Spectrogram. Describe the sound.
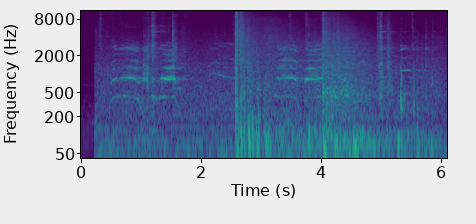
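Heavy military cannon blasts boom out at a measured pace in a ceremonial salute marking the birth of a baby to the Duchess of Cambridge, Prince William's wife, each sharp report followed by a long rolling echo, with a steady background murmur and faint voices between shots.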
